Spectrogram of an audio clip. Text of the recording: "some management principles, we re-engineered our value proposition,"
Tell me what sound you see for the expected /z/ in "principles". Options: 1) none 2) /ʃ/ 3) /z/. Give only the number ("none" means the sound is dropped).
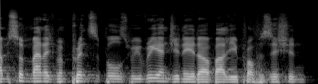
3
